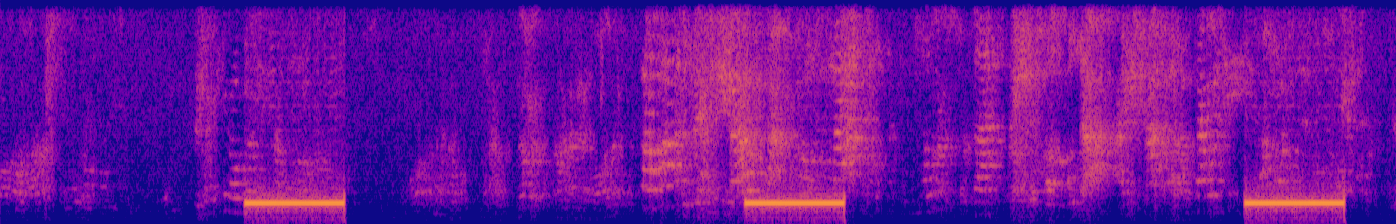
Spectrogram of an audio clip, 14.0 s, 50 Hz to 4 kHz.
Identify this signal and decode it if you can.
Ringback tone (Europe, 425 Hz), with speech.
